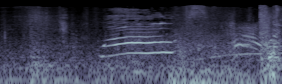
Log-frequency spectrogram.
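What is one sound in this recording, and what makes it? A wolf howls.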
